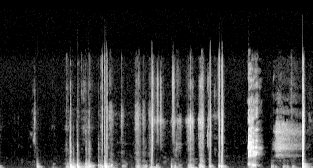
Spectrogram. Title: me and you burping competition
